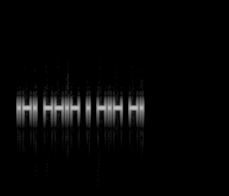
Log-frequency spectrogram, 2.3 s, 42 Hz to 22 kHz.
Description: Morse code, heard as a keyed tone, about 44 wpm, 700 Hz. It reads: RQEKN
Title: Code Groups - 5 Letters - 45wpm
